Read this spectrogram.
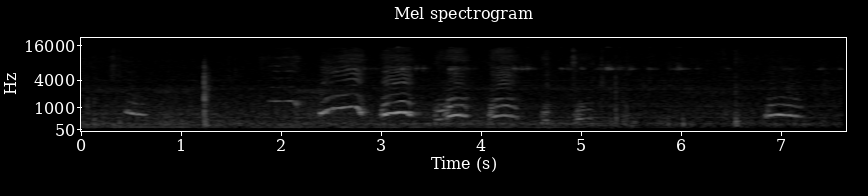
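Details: An elderly pet dog whines while waiting for its owner to come home, which it usually does until the owner returns; thin, arching whimpers rise and fall in a quick cluster midway, then one more whine near the end, over a quiet room.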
